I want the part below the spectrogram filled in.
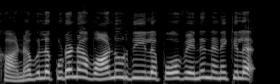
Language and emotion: Tamil, happy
